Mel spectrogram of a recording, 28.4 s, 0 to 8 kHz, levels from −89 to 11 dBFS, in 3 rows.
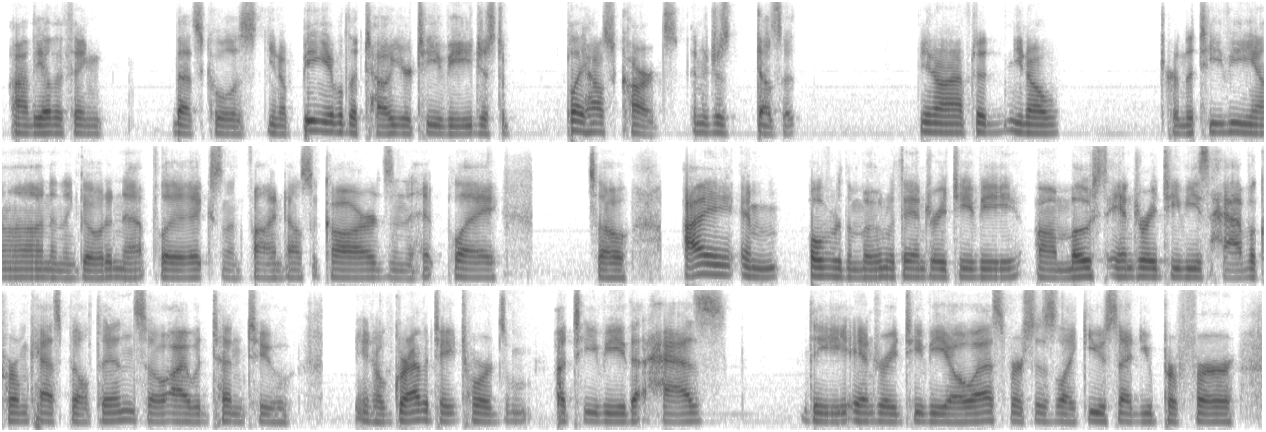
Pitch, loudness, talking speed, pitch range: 130 Hz, -28 LUFS, 195 wpm, 120-135 Hz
